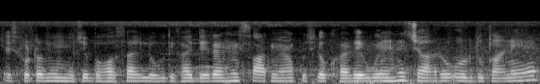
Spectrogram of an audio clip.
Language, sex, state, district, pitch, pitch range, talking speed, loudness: Hindi, male, Madhya Pradesh, Umaria, 155 Hz, 150-160 Hz, 255 wpm, -18 LUFS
